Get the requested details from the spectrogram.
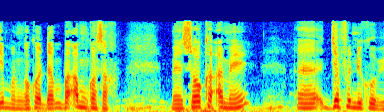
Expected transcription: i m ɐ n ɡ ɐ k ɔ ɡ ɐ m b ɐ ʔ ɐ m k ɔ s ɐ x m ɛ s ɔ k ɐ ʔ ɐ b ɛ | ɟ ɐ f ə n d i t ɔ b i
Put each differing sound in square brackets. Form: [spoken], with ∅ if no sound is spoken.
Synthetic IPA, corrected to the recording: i m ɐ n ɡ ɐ k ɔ [d] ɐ m b ɐ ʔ ɐ m k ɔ s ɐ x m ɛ s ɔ k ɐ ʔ ɐ [m] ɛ | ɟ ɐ f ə n d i [k] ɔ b i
